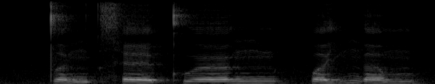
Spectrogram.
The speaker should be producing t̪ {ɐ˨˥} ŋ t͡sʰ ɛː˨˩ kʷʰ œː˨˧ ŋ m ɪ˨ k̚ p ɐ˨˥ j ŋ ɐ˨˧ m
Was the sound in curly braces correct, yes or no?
no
